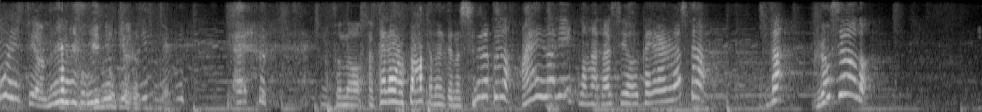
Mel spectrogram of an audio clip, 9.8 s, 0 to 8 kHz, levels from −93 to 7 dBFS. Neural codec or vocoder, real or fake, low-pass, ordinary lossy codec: codec, 24 kHz, 0.9 kbps, WavTokenizer, medium music audio release; fake; 7.2 kHz; none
